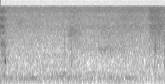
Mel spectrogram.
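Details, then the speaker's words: Dog gives two or three soft, abrupt hiccups about a second apart against quiet room noise; owner says this happens often and someone else hiccups at the same time; hiccups. "this is stella and her hiccups oh i know sorry and then look it over here somebody else has the hiccups"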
